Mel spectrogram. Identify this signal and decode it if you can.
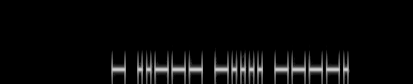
Morse code, heard as a keyed tone, about 28 wpm, 700 Hz. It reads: T269
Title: Numbers - Contest Style - 4-Digit 28wpm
